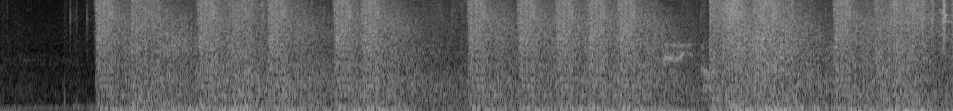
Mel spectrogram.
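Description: Heavy automatic gunfire in the video game Counter-Strike: Global Offensive during a deathmatch, a dense, continuous fusillade of loud, close shots after a brief quiet start, with a pause in the sound around the middle.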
